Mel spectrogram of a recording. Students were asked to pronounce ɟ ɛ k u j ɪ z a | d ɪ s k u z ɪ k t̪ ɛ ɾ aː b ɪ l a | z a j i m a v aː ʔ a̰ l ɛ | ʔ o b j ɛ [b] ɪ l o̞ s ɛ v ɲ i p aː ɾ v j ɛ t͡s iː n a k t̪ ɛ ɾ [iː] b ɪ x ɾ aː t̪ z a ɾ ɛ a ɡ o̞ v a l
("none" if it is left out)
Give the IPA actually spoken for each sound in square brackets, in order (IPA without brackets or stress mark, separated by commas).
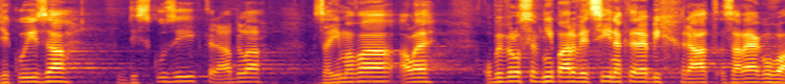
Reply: v, ɛː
